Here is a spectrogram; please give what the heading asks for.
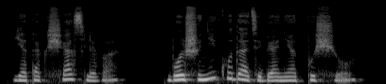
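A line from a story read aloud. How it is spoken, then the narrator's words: Whispering. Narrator (Russian): шептала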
